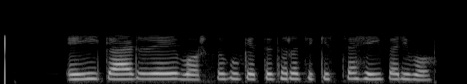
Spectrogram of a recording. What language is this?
Odia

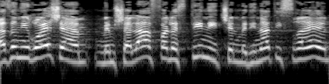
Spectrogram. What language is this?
Hebrew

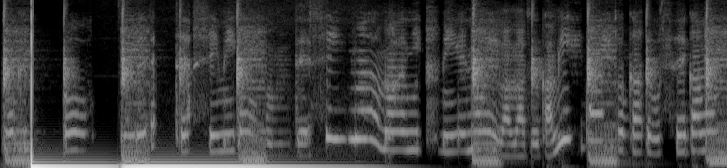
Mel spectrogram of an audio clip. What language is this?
Japanese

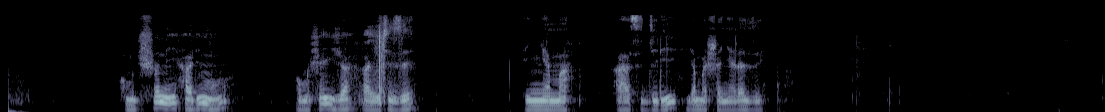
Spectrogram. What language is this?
Nyankole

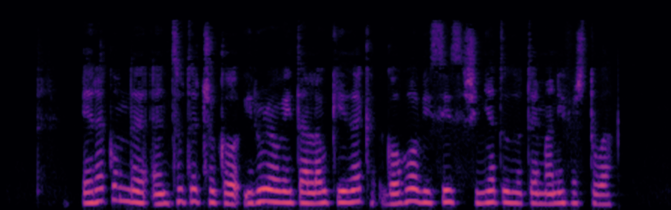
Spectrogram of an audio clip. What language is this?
Basque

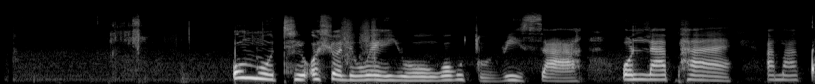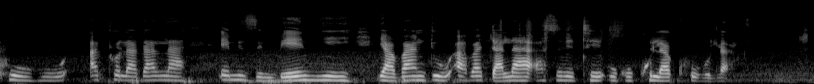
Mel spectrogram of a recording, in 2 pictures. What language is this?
North Ndebele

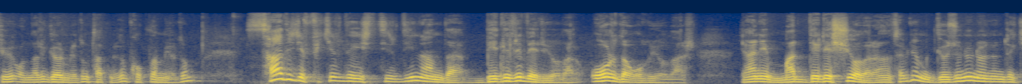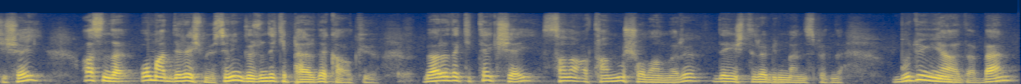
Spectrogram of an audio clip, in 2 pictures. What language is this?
Turkish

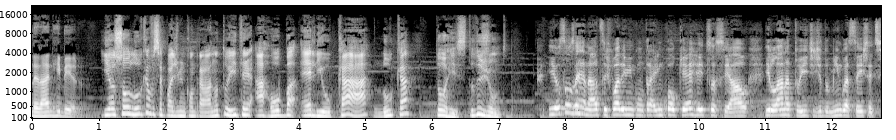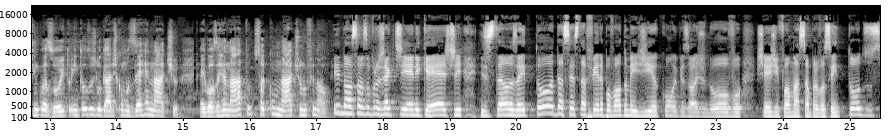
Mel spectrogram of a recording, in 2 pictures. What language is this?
Portuguese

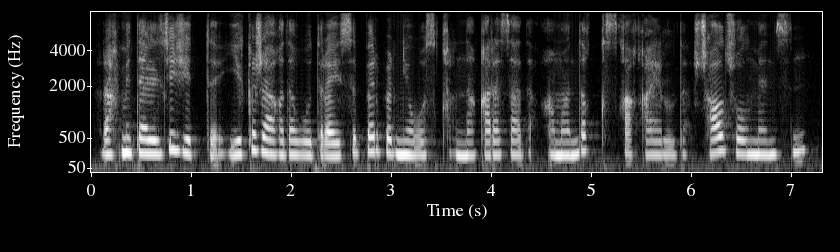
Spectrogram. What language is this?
Kazakh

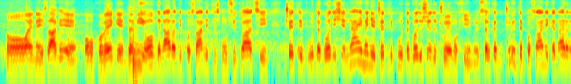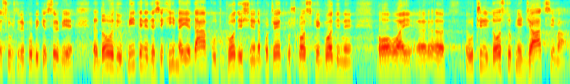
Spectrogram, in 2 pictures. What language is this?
Serbian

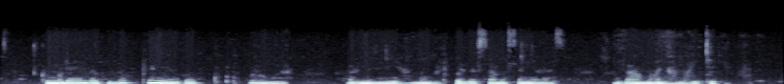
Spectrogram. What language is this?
Ganda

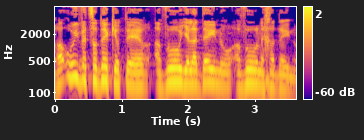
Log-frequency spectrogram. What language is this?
Hebrew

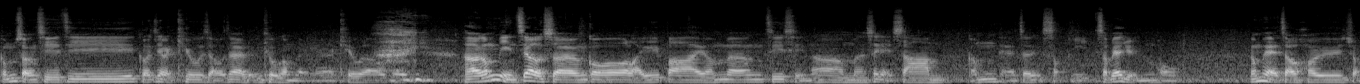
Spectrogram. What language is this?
Chinese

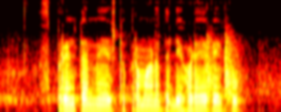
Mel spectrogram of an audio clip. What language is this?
Kannada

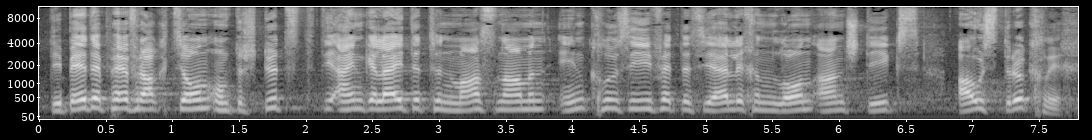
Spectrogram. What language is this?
Swiss German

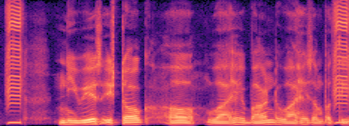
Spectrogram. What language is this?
Bhojpuri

